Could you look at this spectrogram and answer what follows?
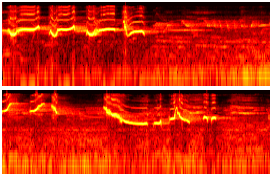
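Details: Oriental magpie-robin singing a loud lure song: wavering whistled phrases at the start, then high piercing notes and steep descending slurs, with short clicking ticks between phrases.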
